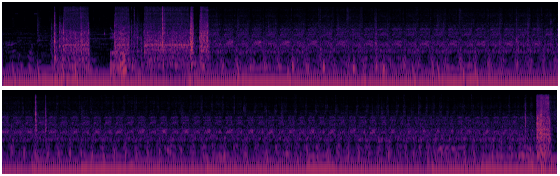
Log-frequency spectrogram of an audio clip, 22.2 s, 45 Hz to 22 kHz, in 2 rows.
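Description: HP Envy 4500 inkjet all-in-one printing a page. Loud noisy feeding sounds come in the first few seconds as the sheet is drawn in, then a long steady stretch of print-carriage and roller noise, and more loud noises right at the end as the page comes out.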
